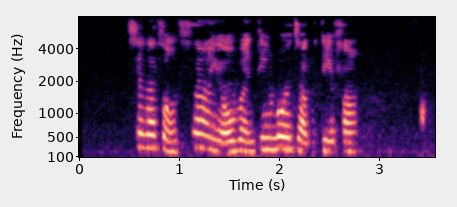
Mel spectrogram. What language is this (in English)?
Chinese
